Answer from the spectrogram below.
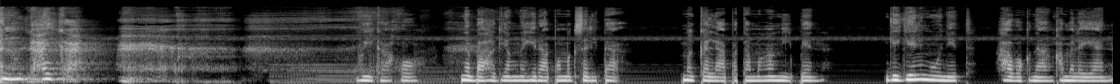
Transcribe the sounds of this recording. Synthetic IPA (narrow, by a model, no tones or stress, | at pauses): ʔɐnolajka | wiːkɐko̞ | nɐbaɦɐɡjɐŋnɐhɪɾaːpɐŋmɐɡsɐlɪt̪aʔ | mɐɡ̚kɐlaːpɐt̪ɐŋmɐŋaŋiːpɛn | ɡɪɡɪlŋuːnɪt̪ | haːwɐknɐɐŋkɐmɐlɐjan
